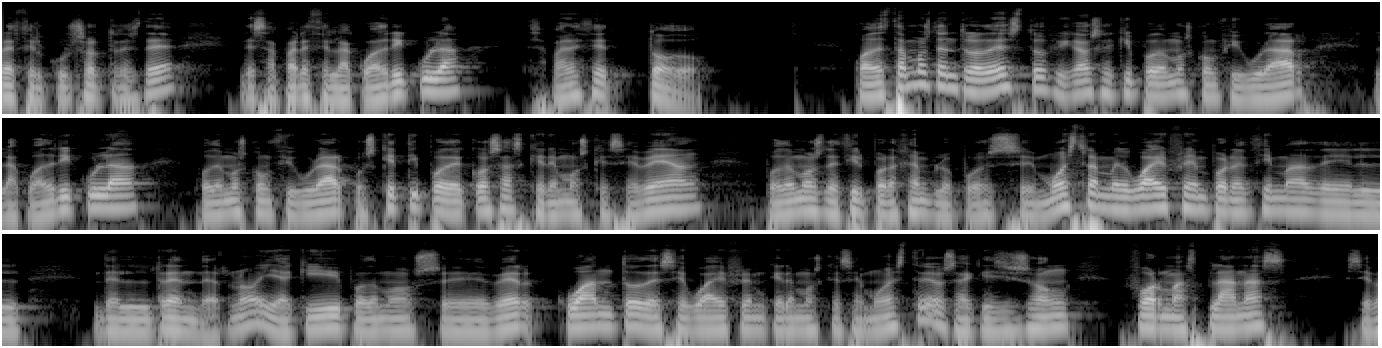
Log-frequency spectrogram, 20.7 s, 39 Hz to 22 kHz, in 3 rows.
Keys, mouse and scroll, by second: 3.0 click, 10.8 click, 14.9 click.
